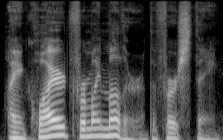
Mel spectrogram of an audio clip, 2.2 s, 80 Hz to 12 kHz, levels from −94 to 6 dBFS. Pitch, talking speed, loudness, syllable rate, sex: 130 Hz, 215 wpm, -17 LUFS, 5.4 syllables/s, male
